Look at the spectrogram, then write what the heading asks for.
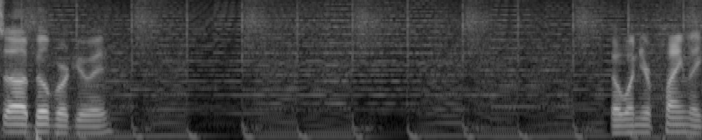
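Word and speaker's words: GUI: This it's a billboard gooey. So when you're playing the game, it follows your camera. The story behind pronouncing gooey gooey.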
